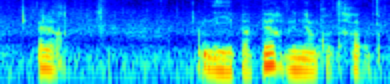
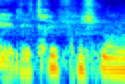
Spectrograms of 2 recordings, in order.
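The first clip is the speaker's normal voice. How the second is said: ordinary talk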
